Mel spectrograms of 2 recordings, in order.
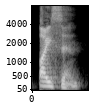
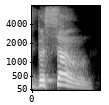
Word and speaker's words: Bisson: So the winner of this week's Thankful Thursdays is Billy Bison. or Bisson. However you pronounce it, there's 2 S's. It's Bisson. Bisson.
